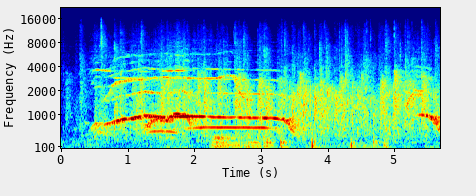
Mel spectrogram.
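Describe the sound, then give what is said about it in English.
Loud, sustained applause from a comedy club audience at a Friday night showcase in a tavern, welcoming a performer to the stage. The clapping builds quickly and holds steady for several seconds before easing slightly. “Welcome, ladies and gentlemen, put your damn hands together for Katya Siciliano.”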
